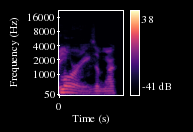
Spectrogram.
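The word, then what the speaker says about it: Lore: So we had this guy on the podcast named Mark, how do you say his last name? Lori? – Lori.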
